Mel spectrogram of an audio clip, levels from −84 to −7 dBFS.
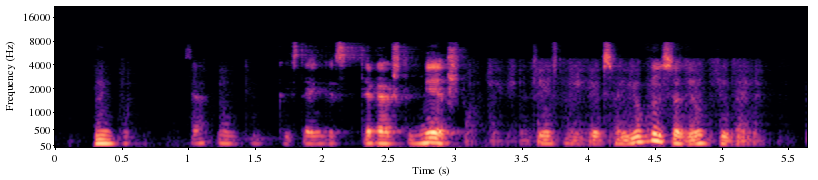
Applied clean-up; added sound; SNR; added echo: neural mask model DeepFilterNet 3.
